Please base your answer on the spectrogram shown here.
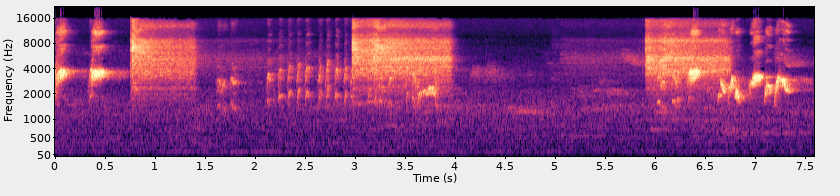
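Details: Female than songbird in bitter winter cold: sharp high chirps, a rapid stuttering series of short notes, and long, loud hissing bursts, followed by more bright, high calls.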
